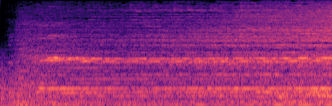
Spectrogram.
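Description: Chamber ensemble of sogeum flute, haegeum fiddle, yanggeum dulcimer, ajaeng, accordion, marimba and percussion playing a loud, dense sustained passage with long held high notes, growing slightly brighter and louder toward the end.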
